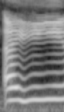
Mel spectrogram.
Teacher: یا مشدد کو مضبوطی اور دباؤ کے ساتھ ادا کریں گے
